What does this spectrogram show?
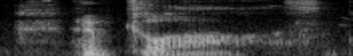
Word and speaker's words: Hemp Glass: Um, so there is a it's a company called Hemp Glass, G Lass, and it's pronounced gloss. Hemp gloss.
